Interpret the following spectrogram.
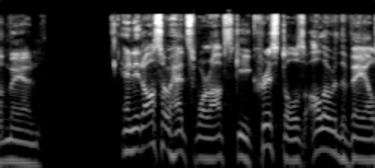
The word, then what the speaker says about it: Swarovski: Swarovski? Pronounce the W.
